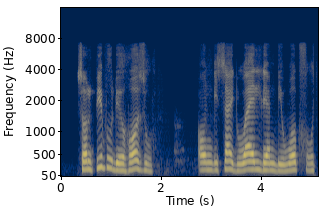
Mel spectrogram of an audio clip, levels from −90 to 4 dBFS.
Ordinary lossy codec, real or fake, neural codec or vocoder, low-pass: none; fake; codec, 16 kHz, 1 kbps, X-Codec, HuBERT features, trained on balanced general audio; 7.2 kHz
